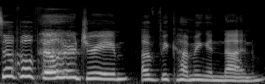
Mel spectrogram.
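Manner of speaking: loud, high, giggling and laughing through words. Summarizing a drama's plot, already laughing while speaking. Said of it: "I'm already laughing".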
